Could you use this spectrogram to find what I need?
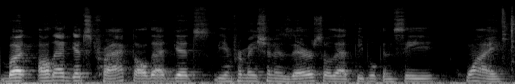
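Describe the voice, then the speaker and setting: A man's fairly high, dark, mellow voice with an American accent and monotone, flat intonation, with audible room echo. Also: moderate pace. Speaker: city manager. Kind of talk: interview. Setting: city hall. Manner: quiet.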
